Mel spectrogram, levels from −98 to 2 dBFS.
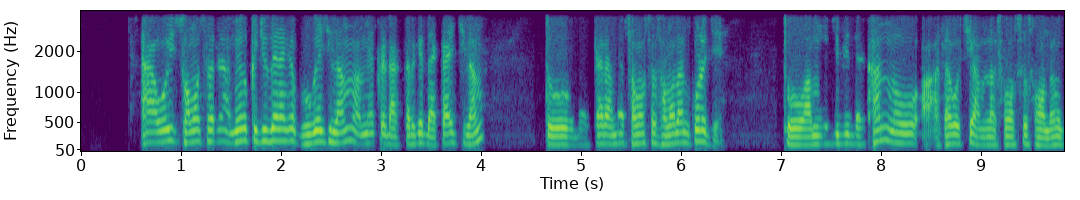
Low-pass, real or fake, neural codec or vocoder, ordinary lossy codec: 3.6 kHz; real; none; none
